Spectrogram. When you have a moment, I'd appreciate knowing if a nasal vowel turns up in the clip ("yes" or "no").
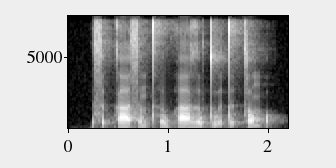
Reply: no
